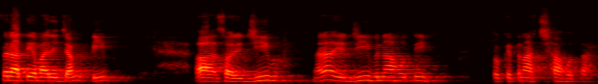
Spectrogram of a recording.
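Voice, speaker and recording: A man's voice: sits high, fairly even intonation, moderate pace. A young man teaching English words in a casual, joking lesson, often asking questions and answering them himself. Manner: chatty, jokey, asks and answers his own questions.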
